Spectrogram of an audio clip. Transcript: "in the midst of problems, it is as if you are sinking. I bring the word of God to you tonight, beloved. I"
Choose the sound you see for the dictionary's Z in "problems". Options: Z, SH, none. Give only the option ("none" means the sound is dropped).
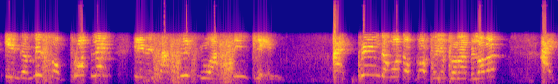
none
